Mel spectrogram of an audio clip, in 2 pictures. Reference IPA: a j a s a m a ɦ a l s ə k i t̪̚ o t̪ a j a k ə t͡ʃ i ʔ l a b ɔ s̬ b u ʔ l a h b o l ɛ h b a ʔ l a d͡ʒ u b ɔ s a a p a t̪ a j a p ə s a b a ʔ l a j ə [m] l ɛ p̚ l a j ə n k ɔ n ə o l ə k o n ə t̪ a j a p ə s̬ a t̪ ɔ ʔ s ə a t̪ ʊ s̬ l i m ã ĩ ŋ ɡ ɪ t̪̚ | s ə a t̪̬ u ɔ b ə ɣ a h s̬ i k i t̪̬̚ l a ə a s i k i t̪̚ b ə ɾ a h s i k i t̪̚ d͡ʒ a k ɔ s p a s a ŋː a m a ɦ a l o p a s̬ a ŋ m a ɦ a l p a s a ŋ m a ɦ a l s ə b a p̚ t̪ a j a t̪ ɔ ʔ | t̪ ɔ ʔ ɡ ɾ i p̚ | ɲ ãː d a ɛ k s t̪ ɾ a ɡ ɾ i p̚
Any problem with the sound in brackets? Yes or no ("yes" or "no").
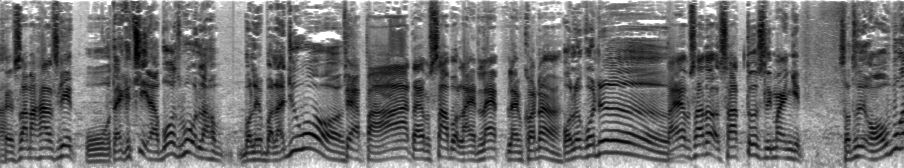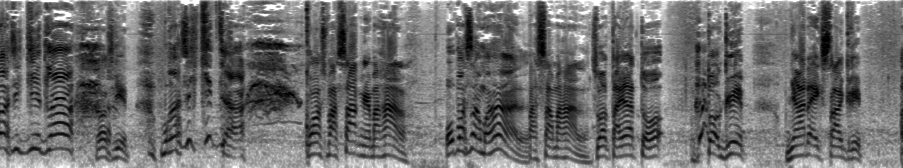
yes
